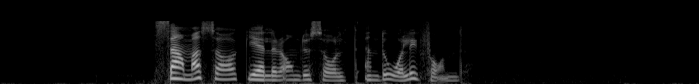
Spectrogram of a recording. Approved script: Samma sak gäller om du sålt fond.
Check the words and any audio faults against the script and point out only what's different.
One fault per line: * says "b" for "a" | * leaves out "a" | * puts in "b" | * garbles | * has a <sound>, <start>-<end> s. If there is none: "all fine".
* puts in "en dålig"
